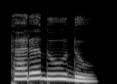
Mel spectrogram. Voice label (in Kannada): "ಧೀರೋದಾತ್ತ", Kannada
